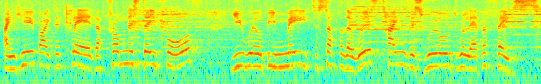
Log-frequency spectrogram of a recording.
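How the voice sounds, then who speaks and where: An actress playing a menacing, fanatical old servant hag in a radio play, theatrical and ominous. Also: female voice, medium pitch, steady tone, unhurried, over music, natural voice, low-quality recording. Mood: ominous curse.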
